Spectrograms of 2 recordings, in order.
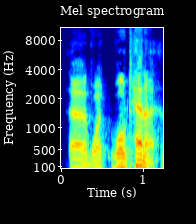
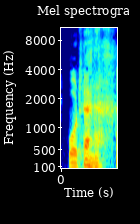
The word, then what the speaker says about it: Wojtyna: So as crazy as this sounds, my heroes were guys like Wayne Wojtyna. Wotena, now that I know how to say it, Wotena and the Gibbs brothers and Terry Roy.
